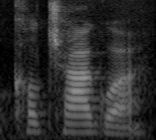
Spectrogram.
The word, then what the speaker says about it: Colchagua: How do you say where the valley? – Oh, Colchagua.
